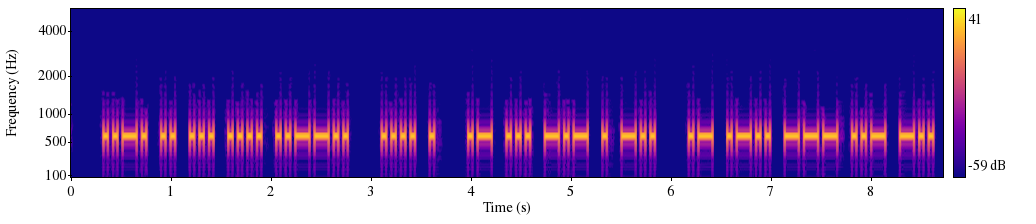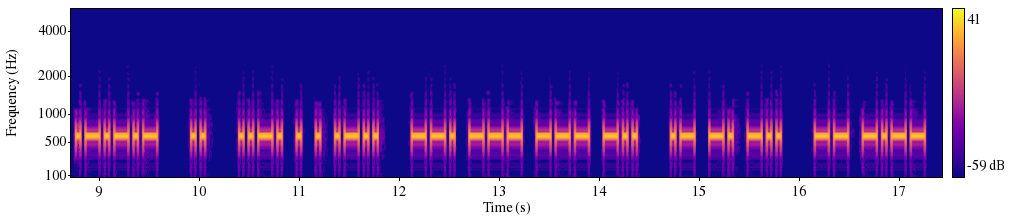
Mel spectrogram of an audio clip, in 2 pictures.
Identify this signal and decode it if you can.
Morse code, heard as a keyed tone, about 25 wpm, 600 Hz. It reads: FISH? HE ASKED ALOUD. I FEEL GOOD AND MY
